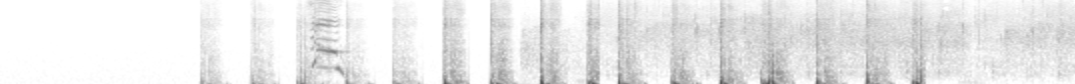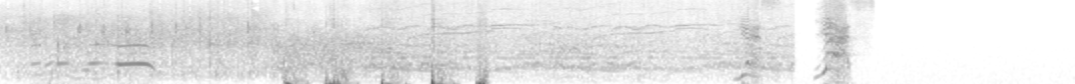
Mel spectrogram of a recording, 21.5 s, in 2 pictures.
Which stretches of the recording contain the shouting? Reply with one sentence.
The shouting can be heard from 3.0 to 3.5 s, from 11.1 to 12.3 s and from 18.1 to 19.5 s.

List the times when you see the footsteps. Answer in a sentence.
The footsteps can be heard from 2.0 to 9.2 s and from 13.6 to 15.7 s.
